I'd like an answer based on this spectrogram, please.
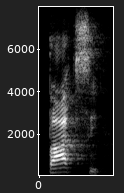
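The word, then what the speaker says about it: táxi: nós aprendemos sendo assim o x da palavra taxi tem dois som o som do carro e o som do s sendo assim temos quatro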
